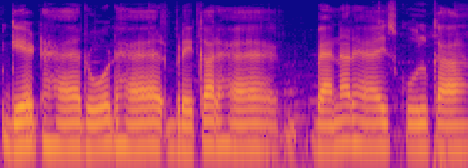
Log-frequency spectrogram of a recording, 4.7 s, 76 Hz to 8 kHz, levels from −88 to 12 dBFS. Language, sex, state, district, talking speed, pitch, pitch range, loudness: Hindi, male, Chandigarh, Chandigarh, 130 wpm, 135 Hz, 130-140 Hz, -17 LUFS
